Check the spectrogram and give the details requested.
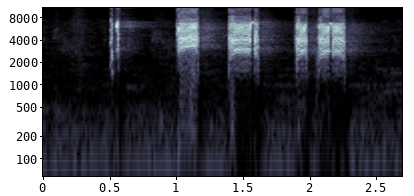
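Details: Black francolin, known locally as Sindhi pheasant or kala teetar and described as a bird that calls all day, gives a loud, harsh, grating phrase: one short note, then four rasping bursts over about a second and a half.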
